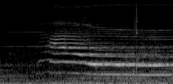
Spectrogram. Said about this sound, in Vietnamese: Hồng Ngọc nhìn ra bên ngoài trời, trong cái màn mưa trắng xóa ấy, bỗng dưng có tiếng mèo kêu ngoao ngoao phát ra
